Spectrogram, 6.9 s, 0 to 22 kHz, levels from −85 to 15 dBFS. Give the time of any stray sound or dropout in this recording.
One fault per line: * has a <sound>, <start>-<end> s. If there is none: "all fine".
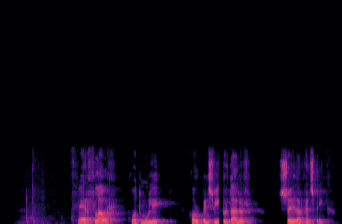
* has a dropout, 4.4-4.5 s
